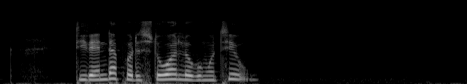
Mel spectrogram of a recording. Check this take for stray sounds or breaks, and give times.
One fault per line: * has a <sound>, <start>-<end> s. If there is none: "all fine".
all fine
